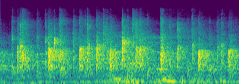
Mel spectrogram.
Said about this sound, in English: Why is everybody clapping? Because he didn't cheat.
